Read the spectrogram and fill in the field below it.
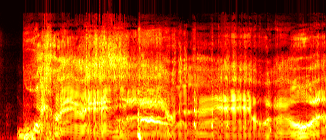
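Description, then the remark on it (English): A voice performs a long, loud, continuous belching and retching imitation of vomiting, gurgling and straining for several seconds with shifting pitch, ending in wet heaving sounds. “Here's my Bert Belch puke, which is good enough to get paid for.”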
